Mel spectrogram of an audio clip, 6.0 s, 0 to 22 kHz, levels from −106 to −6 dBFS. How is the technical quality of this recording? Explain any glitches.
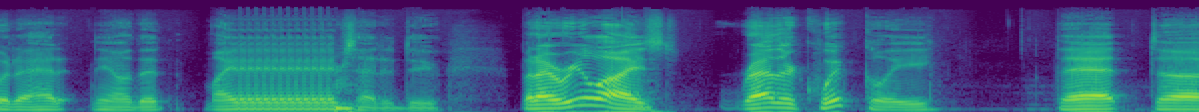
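There's one real glitch, a system hang loop from 1.2 to 1.68 s. Something in the playback or capture chain froze while the audio hardware kept replaying the same ring buffer, so a single 40 ms slice of the speech repeats about a dozen times. At 25 repeats per second it comes across as a rough, buzzy stutter rather than a clean tone, and roughly half a second of real audio is simply gone underneath it.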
